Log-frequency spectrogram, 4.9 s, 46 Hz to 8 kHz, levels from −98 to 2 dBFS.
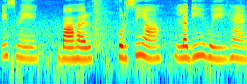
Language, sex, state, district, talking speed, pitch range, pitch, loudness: Hindi, female, Haryana, Jhajjar, 75 wpm, 220-245 Hz, 230 Hz, -18 LUFS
